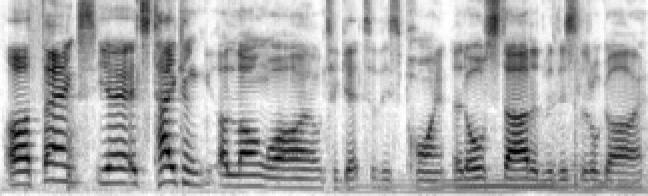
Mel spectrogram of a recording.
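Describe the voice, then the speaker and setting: Slow, gravelly-voiced rambling man. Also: fairly high pitch, slight background noise. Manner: rambling, hesitant, self-deprecating. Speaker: vlogger. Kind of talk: casual home tour chat. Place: home hallway and studio room.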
